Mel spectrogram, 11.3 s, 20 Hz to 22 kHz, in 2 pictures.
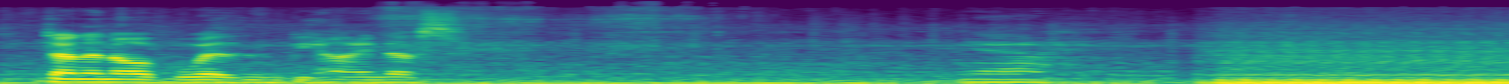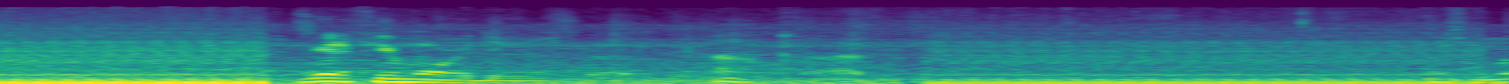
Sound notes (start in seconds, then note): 4.9 engine idling; 9.5 engine running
